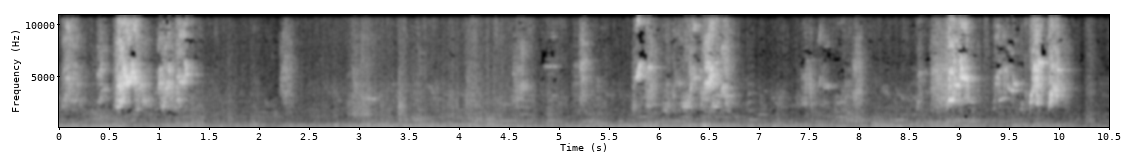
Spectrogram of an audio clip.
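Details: Aviary lovebirds, 07 April 2023, calling in piercing, raspy bursts: a loud cluster at the start, another midway and two more near the end, with quieter chirps between.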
